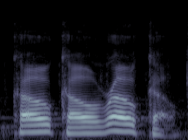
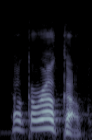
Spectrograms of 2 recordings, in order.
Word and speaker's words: Kokoroko: And this dwarf goes to Kokoroko. Kokoroko. Rhymes with Loco Roco.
